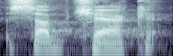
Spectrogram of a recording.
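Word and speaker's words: Sobczak: out for you it's my name sub check dot training so subject just like it sounds it's a arty sob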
